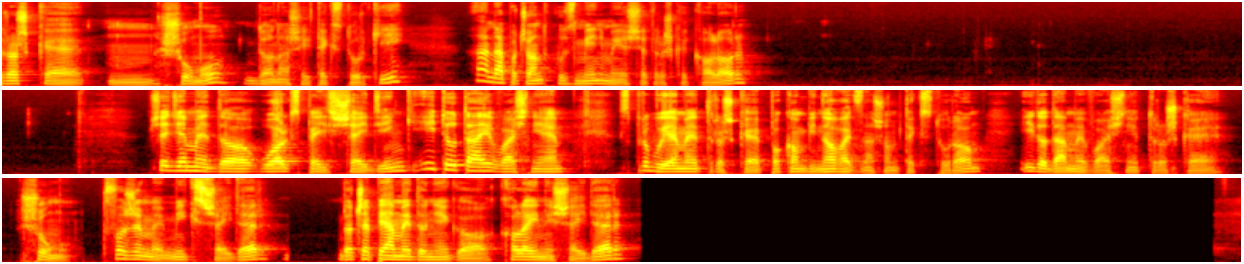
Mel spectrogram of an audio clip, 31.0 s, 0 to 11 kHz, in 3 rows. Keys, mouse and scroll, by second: 0.1 click, 7.1 ctrl+s, 8.0 F12, 9.4 ctrl+s.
